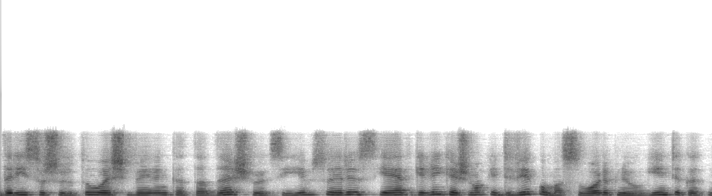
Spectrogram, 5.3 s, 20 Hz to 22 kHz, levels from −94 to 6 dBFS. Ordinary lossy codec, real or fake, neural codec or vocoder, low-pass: Opus, 64 kbps; fake; codec, 16 kHz, 0.3 kbps, FocalCodec; 7.2 kHz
